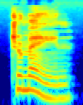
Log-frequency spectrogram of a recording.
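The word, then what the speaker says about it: Tremayne: a y n e tremaine accent on last syllable t-y-r-w-h-i-t-t tear it h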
